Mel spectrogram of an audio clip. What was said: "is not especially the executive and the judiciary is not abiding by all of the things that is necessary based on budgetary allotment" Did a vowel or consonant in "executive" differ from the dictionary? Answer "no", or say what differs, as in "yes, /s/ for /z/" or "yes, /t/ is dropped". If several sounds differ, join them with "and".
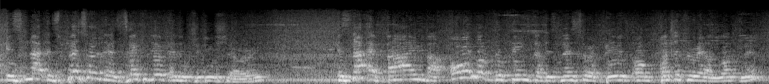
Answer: no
